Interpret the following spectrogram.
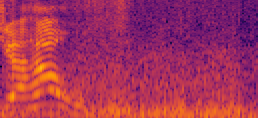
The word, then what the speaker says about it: Yahweh: Now, when you go into the Hebrew, you find out that the name of the Most High is Yahweh.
